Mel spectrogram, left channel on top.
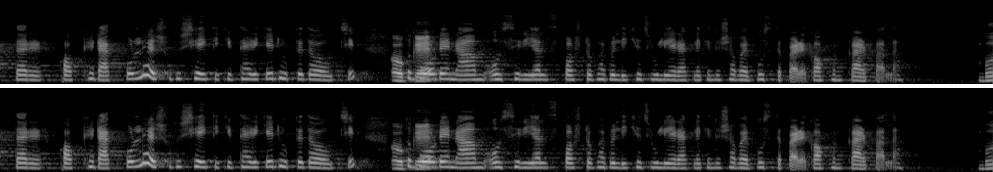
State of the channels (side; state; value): both; normal; correlation 0.94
